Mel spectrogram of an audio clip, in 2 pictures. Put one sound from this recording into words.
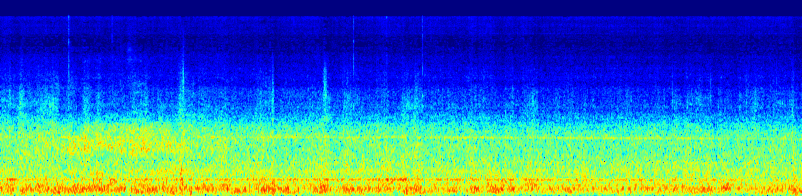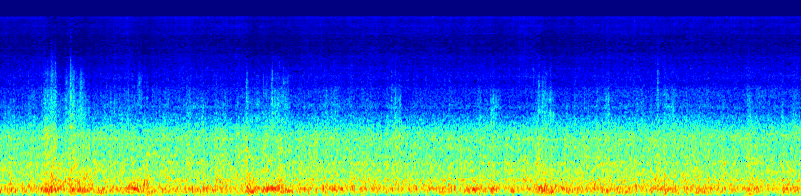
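Wind rushes loudly past a moving scooter.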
